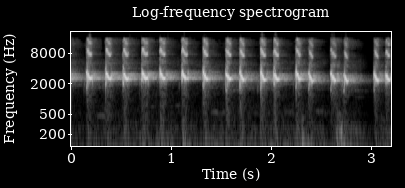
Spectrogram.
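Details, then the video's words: Female yellow-vented bulbul in nggaruda fighting style calling a male: sharp, bright notes repeated steadily about six times a second for the whole stretch, each with a clipped attack. "trucukan gacor SUARA NGGARUDA TARUNG ROPEL"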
